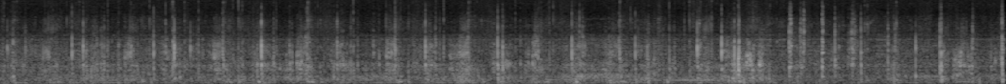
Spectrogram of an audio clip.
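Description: Knitting needles clicking lightly and irregularly while a row of knit stitches is worked.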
